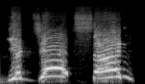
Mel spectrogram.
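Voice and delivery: loud, high mock yell; mock shouting dad. Veteran father hearing son joined Marines, mock shouting. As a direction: bark it like an angry army father. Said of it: "they're gonna be like".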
